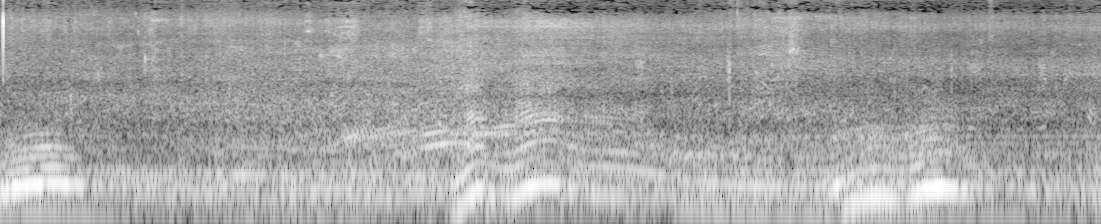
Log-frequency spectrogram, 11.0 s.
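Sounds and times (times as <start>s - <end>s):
car engine revving: 3.9s - 6.4s.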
